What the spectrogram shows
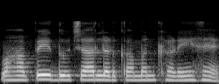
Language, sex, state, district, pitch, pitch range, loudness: Surgujia, female, Chhattisgarh, Sarguja, 205 Hz, 200-210 Hz, -15 LUFS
